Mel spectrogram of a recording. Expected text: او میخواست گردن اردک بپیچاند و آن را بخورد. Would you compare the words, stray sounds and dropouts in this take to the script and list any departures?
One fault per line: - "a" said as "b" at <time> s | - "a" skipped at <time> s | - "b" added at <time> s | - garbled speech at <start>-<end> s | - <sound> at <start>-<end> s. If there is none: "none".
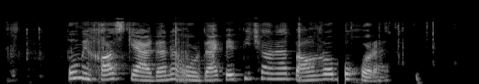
- dropout at 3.4-3.5 s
